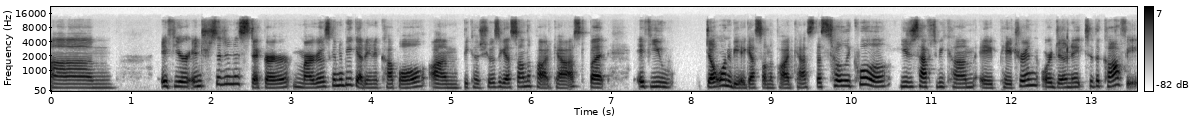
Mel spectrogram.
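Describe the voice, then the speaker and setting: A woman with an American accent, fairly high in pitch, fairly quick, and with lively intonation, on a very clean recording with a silent background. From Washington DC area. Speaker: podcast host. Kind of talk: casual chat. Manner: animated.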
